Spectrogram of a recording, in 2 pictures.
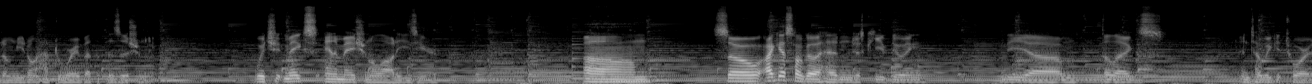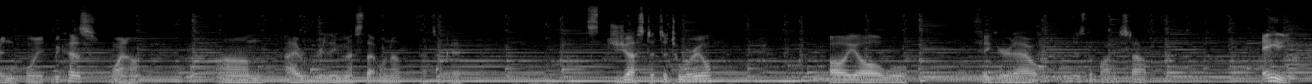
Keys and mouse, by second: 6.6-11.1 drag, 7.9-9.8 right drag, 10.2 r, 12.3 i, 13.1 r, 14.9 i, 16.5 click, 17.8 r, 18.9 i, 20.0 r, 21.0 i, 22.4-26.2 drag.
